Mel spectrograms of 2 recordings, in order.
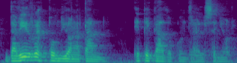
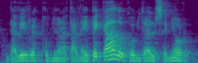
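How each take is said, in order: First: The voice drops slightly, after a short pause. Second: The voice is raised louder on the sentence. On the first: The speaker calls it right. "Más bien incluso bajarlo un poquito" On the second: The speaker calls it wrong. "aquí no pegaba mucho subir, subir la voz. ... No pega"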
